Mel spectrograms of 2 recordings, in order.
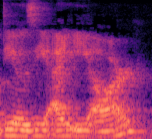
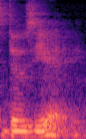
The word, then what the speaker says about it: Dozier: like my last name it's spelled d-o-z-i-e-r but it's not it's not pronounced Dozier it's dosier and so this would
